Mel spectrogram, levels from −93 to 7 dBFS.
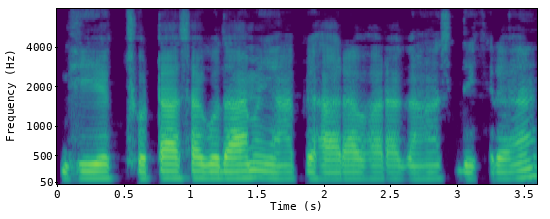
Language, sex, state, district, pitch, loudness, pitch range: Hindi, male, Bihar, Sitamarhi, 115 Hz, -20 LUFS, 110-120 Hz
